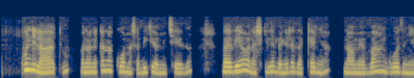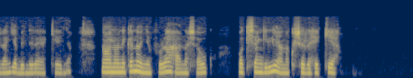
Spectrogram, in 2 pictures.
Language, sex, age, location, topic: Swahili, female, 25-35, Kisumu, government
